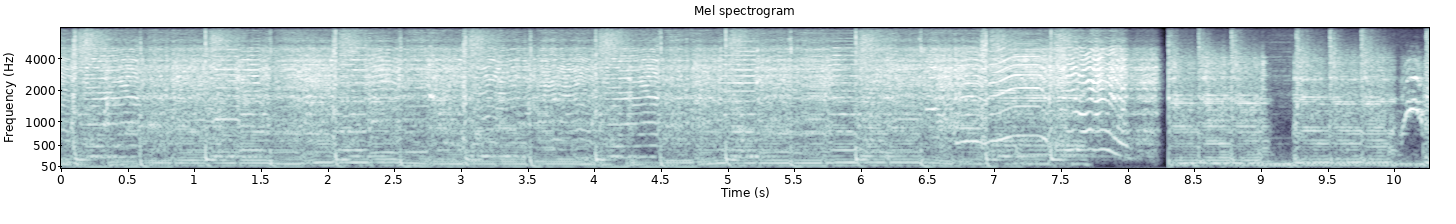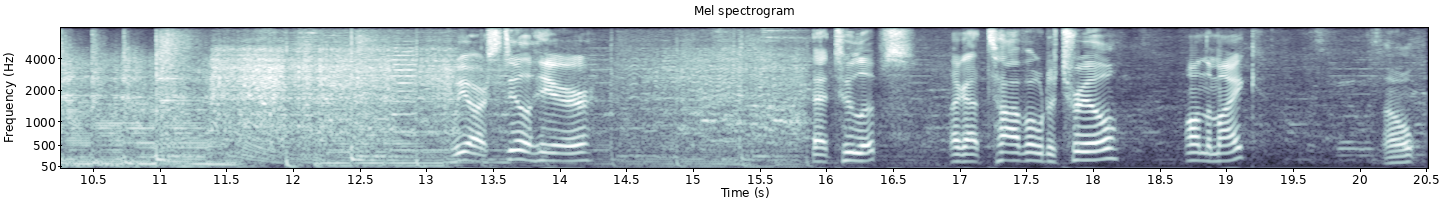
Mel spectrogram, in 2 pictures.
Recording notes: We were invited to Tulips for an excellent night of music and podcasting with some of our cities most well-known hip hop artists for this recording.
